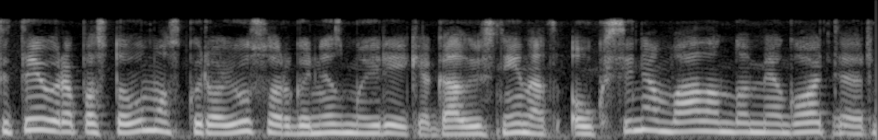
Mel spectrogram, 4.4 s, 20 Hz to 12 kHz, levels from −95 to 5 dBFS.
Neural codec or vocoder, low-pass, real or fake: none; 7.2 kHz; real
